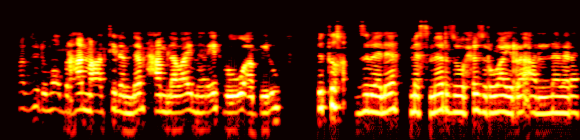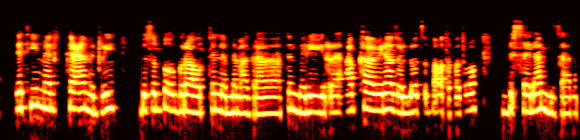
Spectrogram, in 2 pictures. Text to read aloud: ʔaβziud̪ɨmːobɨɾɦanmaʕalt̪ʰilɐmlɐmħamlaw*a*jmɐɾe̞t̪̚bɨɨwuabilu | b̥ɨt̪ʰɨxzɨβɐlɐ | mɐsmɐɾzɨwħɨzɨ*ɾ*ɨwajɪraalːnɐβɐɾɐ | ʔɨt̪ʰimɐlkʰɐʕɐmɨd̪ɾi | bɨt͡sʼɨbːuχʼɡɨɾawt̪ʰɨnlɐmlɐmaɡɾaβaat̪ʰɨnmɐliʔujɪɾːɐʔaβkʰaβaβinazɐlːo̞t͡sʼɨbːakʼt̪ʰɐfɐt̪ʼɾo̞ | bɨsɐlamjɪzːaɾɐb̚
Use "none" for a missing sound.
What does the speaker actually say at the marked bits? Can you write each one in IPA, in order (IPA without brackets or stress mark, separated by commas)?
a, ɾ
